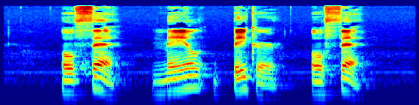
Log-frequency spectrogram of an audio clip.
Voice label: Male Baker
